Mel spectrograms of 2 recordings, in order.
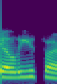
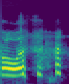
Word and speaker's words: Alyssa: I know you call me Alisa, right? That's what it says. What that says? It's Alyssa. Alyssa. Yes. I'm I'm going by what it says on the screen. Listen. Many people say my name all the way. Melissa. Alyssa. Alyssa. It's Alyssa. It's Alyssa. Yeah.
